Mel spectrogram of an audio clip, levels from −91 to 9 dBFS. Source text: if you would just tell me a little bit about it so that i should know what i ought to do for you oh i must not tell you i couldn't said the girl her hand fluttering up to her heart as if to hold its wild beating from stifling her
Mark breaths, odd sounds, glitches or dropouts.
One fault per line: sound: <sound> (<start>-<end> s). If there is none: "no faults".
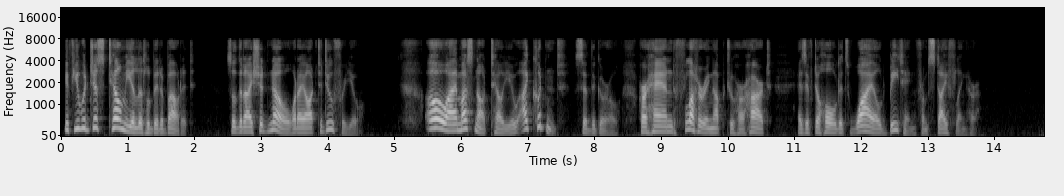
no faults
